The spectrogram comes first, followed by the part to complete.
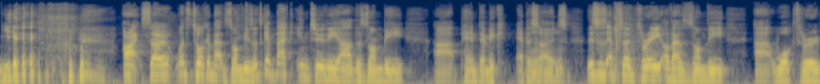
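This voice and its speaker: Fairly slow speech from a man with a fairly high pitch and lively intonation. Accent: Australian. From Australia. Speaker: podcast host. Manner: casual, sweary.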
